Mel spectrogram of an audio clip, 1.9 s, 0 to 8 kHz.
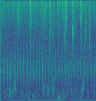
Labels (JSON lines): {"label": "biophony, rattle", "recorder": "SoundTrap 500"}
{"label": "biophony", "recorder": "SoundTrap 500"}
